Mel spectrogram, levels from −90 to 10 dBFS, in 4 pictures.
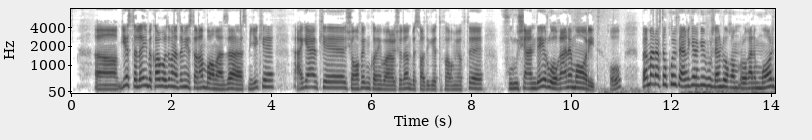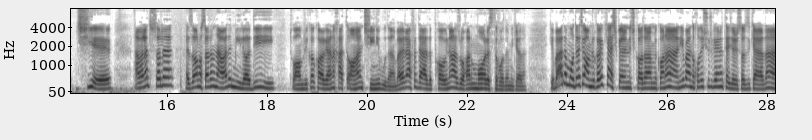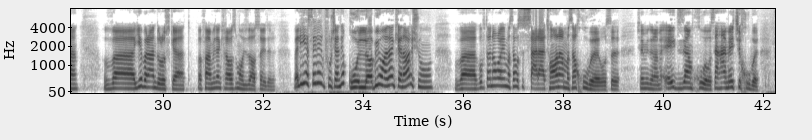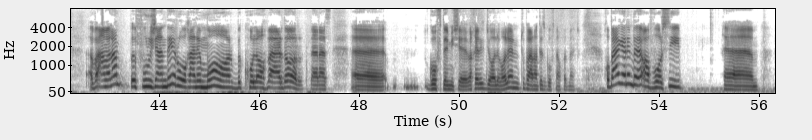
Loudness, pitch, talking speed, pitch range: -15 LUFS, 185 Hz, 150 wpm, 160-230 Hz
